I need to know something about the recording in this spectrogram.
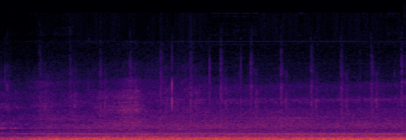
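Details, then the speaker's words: Newly installed diesel heater on a liveaboard sailboat, first test run: a steady burner roar with faint regular ticking from the fuel pump as it fires and starts warming; normal operation. "Oh, I can hear it firing now. Can hear it ticking."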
